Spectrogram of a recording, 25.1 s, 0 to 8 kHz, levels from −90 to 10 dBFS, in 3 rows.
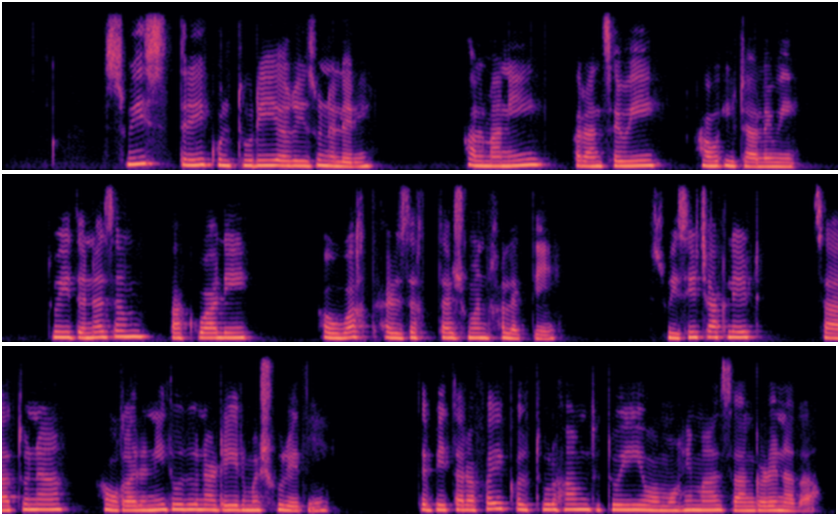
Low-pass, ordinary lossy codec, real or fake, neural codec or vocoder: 7.2 kHz; none; real; none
